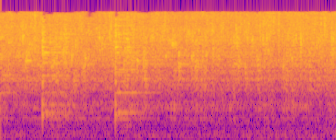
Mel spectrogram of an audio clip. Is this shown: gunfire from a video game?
no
